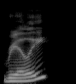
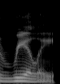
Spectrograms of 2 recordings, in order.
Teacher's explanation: really with a rising tone for surprise or asking for confirmation versus really with a falling tone for simple agreement or understanding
